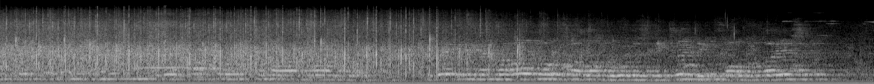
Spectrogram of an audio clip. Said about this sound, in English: But first, we need to mention that this is the Remembrance Day here, which the club every year have to remember players, people associated with the club and fans who have passed away in the last year. So now, a minute's applause for them.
